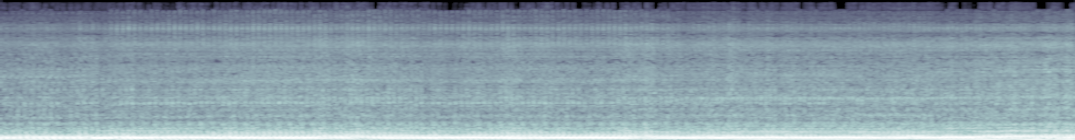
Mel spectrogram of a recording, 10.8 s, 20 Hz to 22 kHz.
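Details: 2019 Bajaj Dominar single cylinder idling with a fast, light ticking over the low thump; later judged normal by-design ticking for 2019+ Dominar 400/250 despite an engine head replaced under warranty; concern only if power is lost.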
